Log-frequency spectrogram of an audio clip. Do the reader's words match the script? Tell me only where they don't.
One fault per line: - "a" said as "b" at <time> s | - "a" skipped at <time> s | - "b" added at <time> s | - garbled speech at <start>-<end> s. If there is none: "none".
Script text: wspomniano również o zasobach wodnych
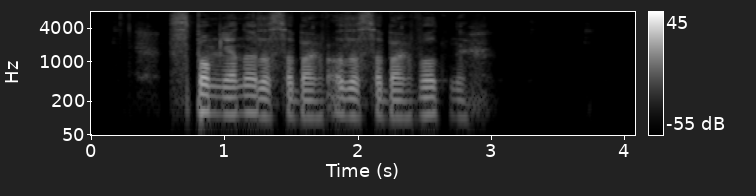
- "również" said as "zasobach" at 1.2 s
